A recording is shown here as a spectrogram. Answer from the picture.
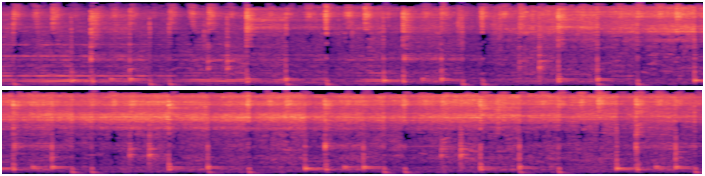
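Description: Andean pan flute holding a final note over a backing track with a steady drum beat; the flute stops about two seconds in. Then a rainstick's hissing patter of falling pellets over the continuing beat.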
